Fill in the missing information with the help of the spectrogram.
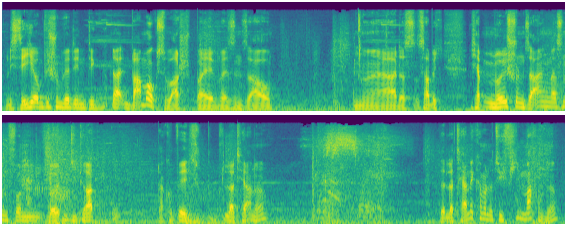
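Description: This young caster, German accent and mid-range voice, speaks a little fast with lively intonation yet leaves long pauses. Over background music he calls a match live in a casual style, reasoning aloud and fixing his own slips as he goes.

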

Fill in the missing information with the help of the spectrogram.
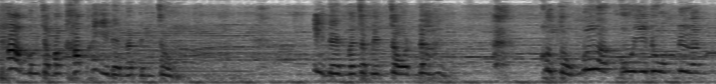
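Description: A woman's voice: very high-pitched, animated, normal speed, highs cut off. A woman playing a fierce, protective mother in live folk theater, scolding with passion and close to tears. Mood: defiant. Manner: impassioned, scolding, near tears. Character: fierce grieving mother, protective of her son. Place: outdoor temple fair stage. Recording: echoey stage with loud music and crowd.

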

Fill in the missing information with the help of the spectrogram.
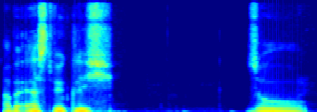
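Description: A man's voice: low-pitched, fairly even intonation, drawn-out words, no echo, clean studio sound. A man narrating a viewer's life story in the first person, in a casual, colloquial way that speaks straight to his viewers.

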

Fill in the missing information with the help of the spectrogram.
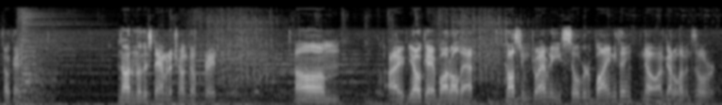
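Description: A man's voice: mid-range voice, brisk, long pauses, pushed and bright, soft background music. A man giving casual, rambling commentary while playing a video game, full of fillers and self-deprecating asides. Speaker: let's play host.

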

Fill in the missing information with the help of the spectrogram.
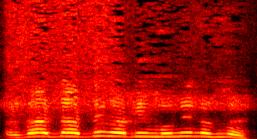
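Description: An actor with a Bolivian Spanish accent playing a stubborn, wheedling village drunk in a film, with a slurred, whiny way of talking. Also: male voice, extremely high pitch, normal speed, mellow, slight background noise, poor audio. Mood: stubborn pleading. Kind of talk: film acting.

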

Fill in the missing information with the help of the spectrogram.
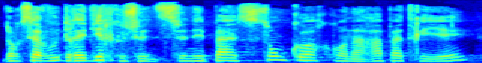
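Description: A man's voice: fairly high pitch, normal speed, a little mellow. A man hosting a radio talk show, steering his guest with short questions. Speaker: radio host. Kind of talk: radio interview.

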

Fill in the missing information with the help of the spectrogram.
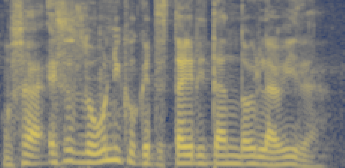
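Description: Insistent spiritual guide. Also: male voice, medium pitch, very fast, dark tone. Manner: insistent, probing, rhetorical questions. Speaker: host giving spiritual guidance. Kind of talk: call-in spiritual counseling.

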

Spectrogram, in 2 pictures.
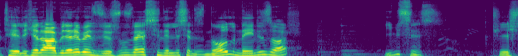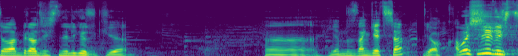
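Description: A young man giving casual commentary on a game he plays, excitable and often breaking into shrieking outbursts. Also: a little high. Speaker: gaming YouTuber. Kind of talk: casual Let's Play commentary.

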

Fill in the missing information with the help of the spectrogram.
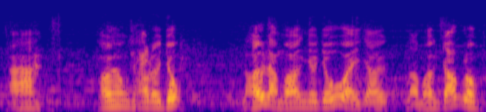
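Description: A young actor with a Southern Vietnamese accent, playing a smooth-talking swindler who coaxes and chuckles his way into a deal. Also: sits high, expressive, fast talker, faint music behind. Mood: persuasive. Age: young adult. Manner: persuasive, coaxing, chuckling often. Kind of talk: TV drama acting.

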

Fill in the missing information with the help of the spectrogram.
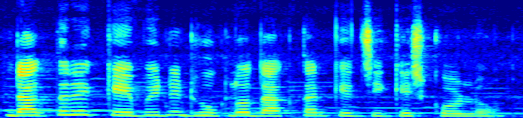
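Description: Female storyteller, high voice, steady scripted narration, soft music underneath. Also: fast. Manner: reads every character's lines in her own voice. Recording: faint music behind.

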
